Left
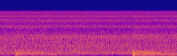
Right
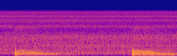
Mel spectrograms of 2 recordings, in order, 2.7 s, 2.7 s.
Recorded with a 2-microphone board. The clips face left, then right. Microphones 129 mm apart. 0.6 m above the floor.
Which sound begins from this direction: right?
An explosion, at 0.2 s.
